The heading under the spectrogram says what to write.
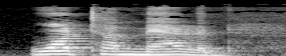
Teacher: Chữ này nó nhấn âm thứ ba, tại vì chữ bốn tiết thường hay nhấn âm ba.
